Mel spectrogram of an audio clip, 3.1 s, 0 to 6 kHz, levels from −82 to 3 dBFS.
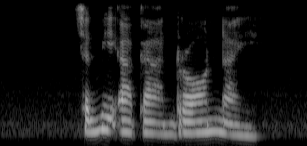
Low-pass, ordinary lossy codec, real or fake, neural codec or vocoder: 5.4 kHz; none; real; none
